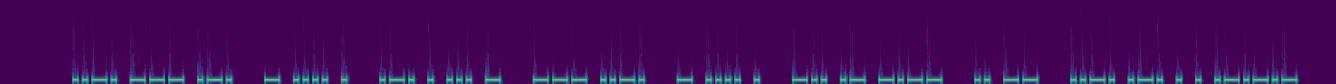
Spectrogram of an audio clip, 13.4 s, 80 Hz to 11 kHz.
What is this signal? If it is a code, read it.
Morse code, heard as a keyed tone, about 25 wpm, 700 Hz. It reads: FOR THE REST OF THE DAY IM FREE.
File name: practice / 25wpm / Sentences with 3-Word Phrases - 25wpm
